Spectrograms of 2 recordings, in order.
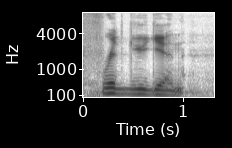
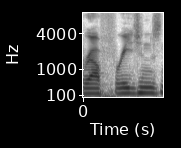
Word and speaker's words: Friedgen: But I think the decision came after you called Ralph Friedge and Ralph Friedgegen. That was working in Baltimore sports, if you don't know how to pronounce Ralph Friedgen's name, maybe the most important coach in Maryland football history.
